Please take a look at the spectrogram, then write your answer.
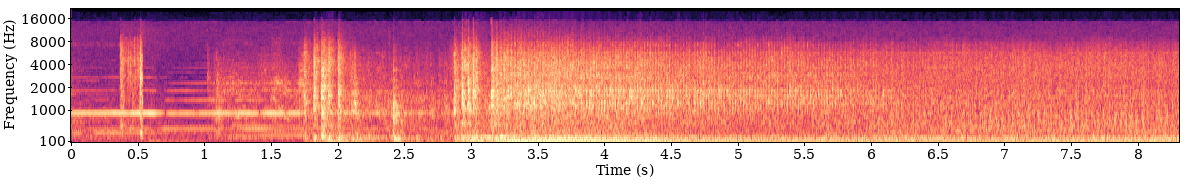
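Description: A few knocks and clunks, then an early Wright Brothers-era propeller airplane engine catches and settles into a loud, steady droning roar close by.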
